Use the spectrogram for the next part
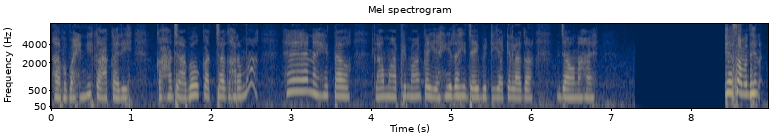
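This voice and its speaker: A woman's voice: extremely high pitch, fairly bright tone, dry recording. A woman with an Awadhi accent, voicing several village women in a family quarrel for a cartoon, pleading and scolding in turn. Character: quarrelling village women, mother and daughters-in-law. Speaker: cartoon voice actor.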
